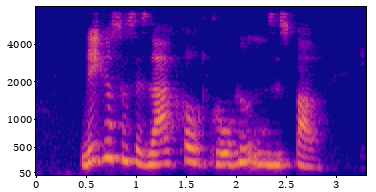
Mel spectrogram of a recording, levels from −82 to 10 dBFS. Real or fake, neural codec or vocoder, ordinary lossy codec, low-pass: fake; codec, 24 kHz, 0.9 kbps, WavTokenizer, medium music audio release; none; 7.2 kHz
